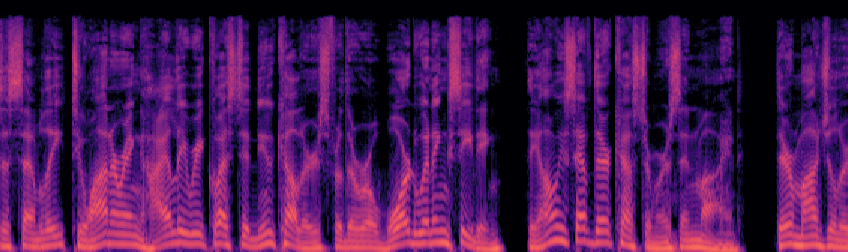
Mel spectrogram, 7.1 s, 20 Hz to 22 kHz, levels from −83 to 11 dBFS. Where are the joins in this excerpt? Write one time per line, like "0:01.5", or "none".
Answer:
none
